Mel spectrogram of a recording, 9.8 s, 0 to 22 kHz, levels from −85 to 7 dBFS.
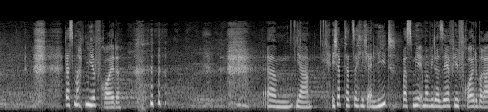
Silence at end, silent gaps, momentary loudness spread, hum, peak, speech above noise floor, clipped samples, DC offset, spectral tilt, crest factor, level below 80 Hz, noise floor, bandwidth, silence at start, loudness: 0 s; none; 19 LU; none; -2 dBFS; 22 dB; under 0.1%; under 0.1%; -4 dB/octave; 16 dB; -66 dBFS; -38 dBFS; 10.5 kHz; 0 s; -17 LUFS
